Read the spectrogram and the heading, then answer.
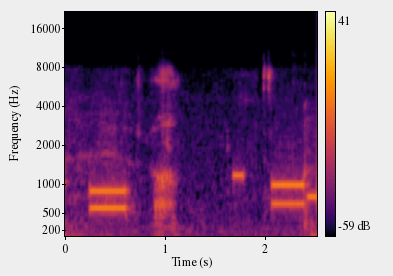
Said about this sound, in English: What's that little beat there in the background? That is my phone, which is annoying the holy hell out of me.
